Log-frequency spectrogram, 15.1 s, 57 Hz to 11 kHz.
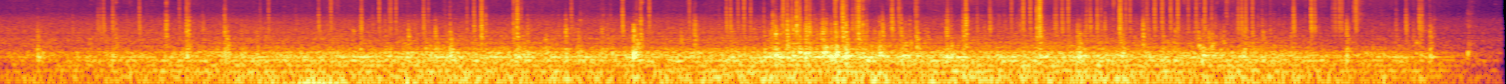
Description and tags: Cart RBR 3
A wooden book cart rolls on a wooden library room floor.
cart, field-recording, library, roll, wood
